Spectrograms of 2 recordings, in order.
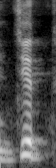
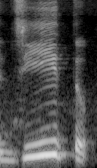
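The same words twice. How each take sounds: First: जित with a quick short i; short i error. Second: जीत with a drawn-out ee; long ī. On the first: Teacher showing how not to read it, short i in जित. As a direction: cut the vowel of जित short. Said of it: "जित नहीं पढ़ेंगे". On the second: Teacher giving the correct word, long ee in जीत. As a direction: hold जीत long in the middle. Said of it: "जीत शब्द होता है". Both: Shown as a demonstration.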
